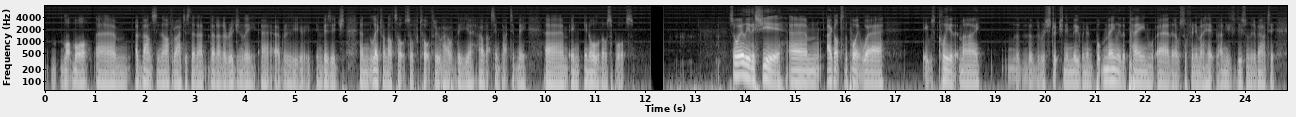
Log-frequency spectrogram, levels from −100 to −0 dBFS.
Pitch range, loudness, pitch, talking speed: 80-90 Hz, -27 LUFS, 85 Hz, 195 wpm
